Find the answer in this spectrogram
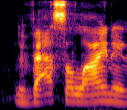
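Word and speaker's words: Vesalainen: 3-1 series lead uh vassaline actually is how he pronounced his name i just remembered how to pronounce his name so uh ves visalinan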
